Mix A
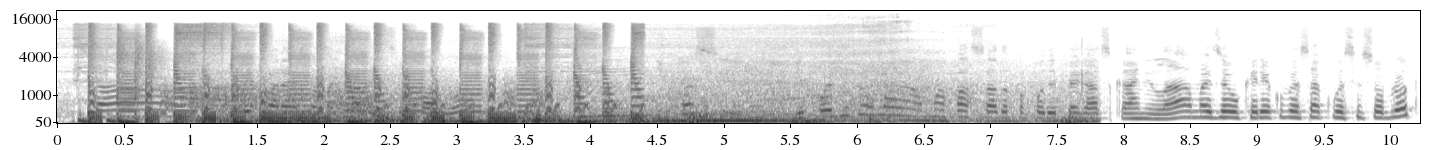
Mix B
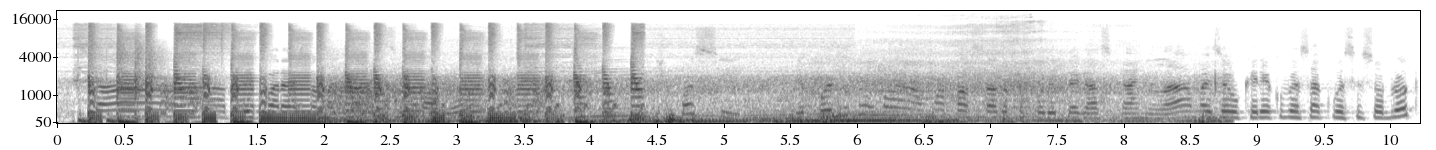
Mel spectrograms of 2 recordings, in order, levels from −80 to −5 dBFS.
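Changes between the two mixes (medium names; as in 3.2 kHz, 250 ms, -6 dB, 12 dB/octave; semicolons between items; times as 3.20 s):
second sound: entry +1.00 s; master: add high-order bell 1.5 kHz +10.5 dB 1 oct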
